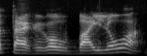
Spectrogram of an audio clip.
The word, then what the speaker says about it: Tagovailoa: Wow, pues no pinta nada bien eh, el debut para Tua Bailoa. ¿Ya aprendiste a pronunciar el apellido? – Ya Tua Tagovailoa. Bailoa. – vamos, ahí vamos.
